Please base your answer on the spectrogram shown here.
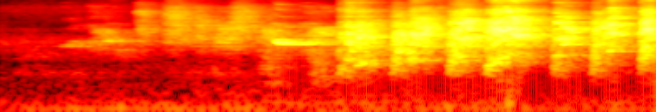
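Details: Quaker parrots, two kept as pets, outcalling a played recording of budgies; calls begin softer and build into loud, rapid, grating screeches repeated about twice a second.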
